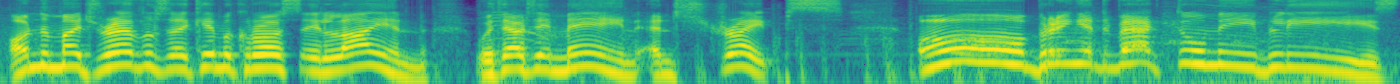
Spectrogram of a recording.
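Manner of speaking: put-on ancient Greek accent, slowing as it goes; quest-giver in a shaky ancient Greek accent; loosely done ancient Greek accent; mock ancient Greek accent. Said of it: "That's definitely just not a Greek accent".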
